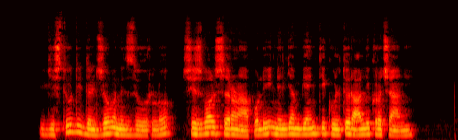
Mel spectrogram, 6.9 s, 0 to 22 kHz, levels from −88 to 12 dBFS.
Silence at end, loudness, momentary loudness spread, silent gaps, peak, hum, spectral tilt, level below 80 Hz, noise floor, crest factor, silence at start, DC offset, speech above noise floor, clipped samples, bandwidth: 0.7 s; -29 LUFS; 9 LU; none; -12 dBFS; none; -6 dB/octave; -68 dBFS; -80 dBFS; 16 dB; 0.6 s; under 0.1%; 52 dB; under 0.1%; 13 kHz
